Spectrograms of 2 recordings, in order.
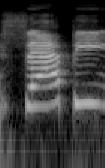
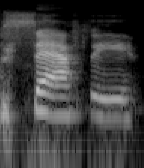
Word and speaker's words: Safie: my name wrong and call me sappy instead of Safie except for mad munchkin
